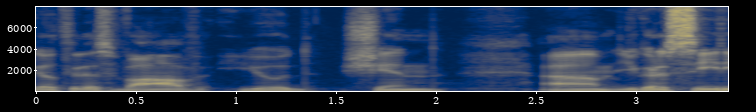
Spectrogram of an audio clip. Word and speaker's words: shin: some some things like you'll have a letter shin and a letter sin uh which are basic or Sheen sinen however it's however different people pronounce it looks like a letter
